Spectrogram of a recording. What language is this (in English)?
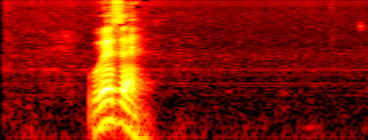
Wakhi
